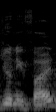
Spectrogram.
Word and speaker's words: UNIFYD: isn't it that's right it's pronounced unified even though the spelling is whatever it is okay we pronounce it's unified so the primary reason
